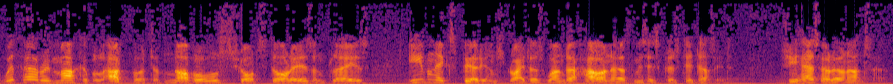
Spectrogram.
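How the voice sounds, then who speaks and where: A man's voice: mid-range voice, big pitch swings, moderate pace, noisy background. A man presenting a scripted radio documentary. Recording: dull vintage radio recording.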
